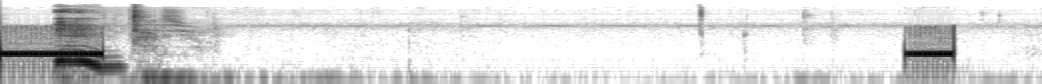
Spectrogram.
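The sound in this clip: Telephone tones from a number being dialed for a prize call-in contest: a steady beep of about half a second, then quiet, then a second, shorter beep near the end.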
